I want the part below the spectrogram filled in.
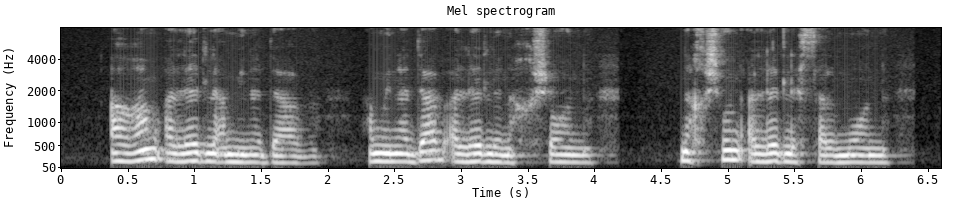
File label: Matthew Reading Practice, Aramaic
